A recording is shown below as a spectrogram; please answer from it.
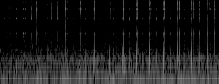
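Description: A lit candle in a round glass jar filled with wax is tapped on its glass wall with fingertips and nails. The result is a quick, irregular run of short, bright clinks and ticks over a low, steady background hum. Each tap dies away almost at once.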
